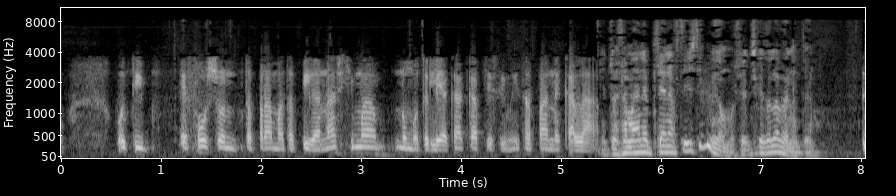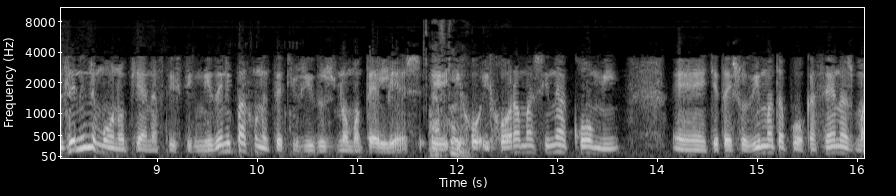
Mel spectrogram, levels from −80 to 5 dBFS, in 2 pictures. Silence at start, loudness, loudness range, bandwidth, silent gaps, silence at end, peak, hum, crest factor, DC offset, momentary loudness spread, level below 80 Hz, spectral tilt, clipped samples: 0.1 s; -19 LUFS; 1 LU; 8.8 kHz; none; 0 s; -2 dBFS; none; 18 dB; under 0.1%; 7 LU; -48 dBFS; -6 dB/octave; under 0.1%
